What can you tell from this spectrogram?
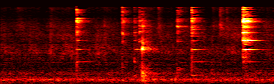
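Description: A metal spoon clinking against a glass mixing bowl as a bass ceviche is stirred: several light clinks with a brief ring, the loudest near the end.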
